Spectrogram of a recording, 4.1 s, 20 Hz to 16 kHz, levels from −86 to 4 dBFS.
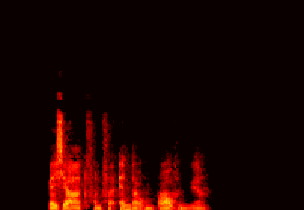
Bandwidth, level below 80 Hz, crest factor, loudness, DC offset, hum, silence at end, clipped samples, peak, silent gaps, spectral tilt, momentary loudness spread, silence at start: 9 kHz; -76 dBFS; 22 dB; -34 LUFS; under 0.1%; none; 1.3 s; under 0.1%; -14 dBFS; none; -4 dB/octave; 14 LU; 0.65 s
